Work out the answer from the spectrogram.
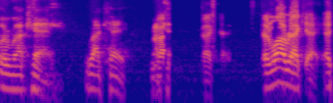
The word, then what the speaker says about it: Racquet: some time is it raet or raake raake ra ra and ra I should have known not pronouncing the T it's exactly like cha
